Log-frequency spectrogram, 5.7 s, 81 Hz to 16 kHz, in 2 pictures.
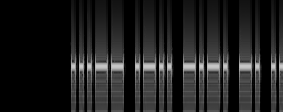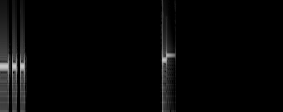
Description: Morse code, heard as a keyed tone, about 28 wpm, 700 Hz. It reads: 3LCNL
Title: Code Groups - 5 Letter:Numbers - 30wpm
